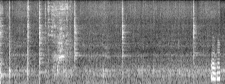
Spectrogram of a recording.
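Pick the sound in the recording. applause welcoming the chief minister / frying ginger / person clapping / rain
frying ginger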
